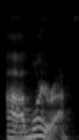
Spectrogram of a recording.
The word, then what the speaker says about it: Moira: I always want to say that name, Mora, because I went to school with a girl who spelled it that way and called it and pronounced it Mora, but a lot of people say Moira.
